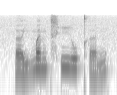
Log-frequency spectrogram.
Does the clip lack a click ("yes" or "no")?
yes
